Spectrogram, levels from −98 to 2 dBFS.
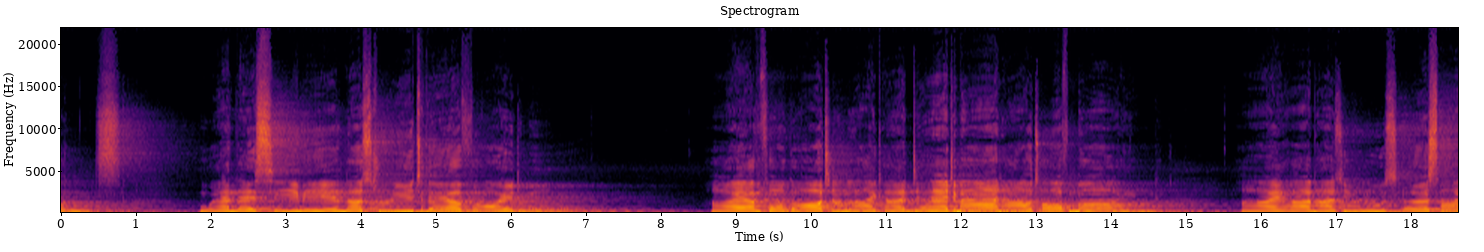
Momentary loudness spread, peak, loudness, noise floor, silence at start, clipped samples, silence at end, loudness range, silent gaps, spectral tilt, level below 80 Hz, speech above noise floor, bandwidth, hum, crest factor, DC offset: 14 LU; -12 dBFS; -28 LUFS; -64 dBFS; 0 s; under 0.1%; 0 s; 5 LU; none; -4.5 dB/octave; -66 dBFS; 37 dB; 16.5 kHz; none; 18 dB; under 0.1%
